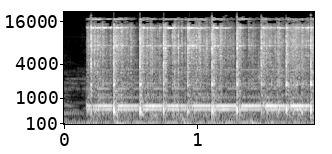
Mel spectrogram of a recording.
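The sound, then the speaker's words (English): Coins clatter steadily into the tray of a one-armed bandit slot machine in Las Vegas, a quick, even run of bright metallic clinks over a ringing tone, loud, with no talking. “Find out where to drop some coins into the one-armed bandit.”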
